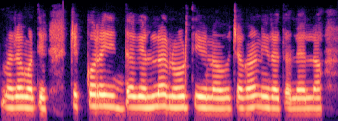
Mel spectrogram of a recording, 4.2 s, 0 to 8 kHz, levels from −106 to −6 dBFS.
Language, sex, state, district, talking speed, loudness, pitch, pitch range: Kannada, male, Karnataka, Shimoga, 140 wpm, -14 LUFS, 235 Hz, 220-240 Hz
